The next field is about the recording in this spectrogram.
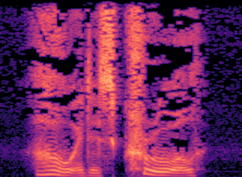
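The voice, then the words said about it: Stifled, choked-back voice. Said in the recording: “in a stifled voice”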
